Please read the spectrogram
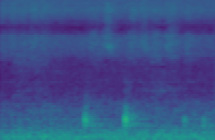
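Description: Dry-erase marker writing on a whiteboard: a few short squeaky strokes as letters are written, about a second in and again near the end, over a steady low hum.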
